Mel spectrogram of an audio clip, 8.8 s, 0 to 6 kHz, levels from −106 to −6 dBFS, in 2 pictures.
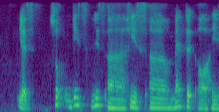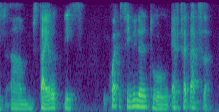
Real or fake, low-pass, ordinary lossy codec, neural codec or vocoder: fake; 5.4 kHz; none; codec, 16 kHz, 1.1 kbps, Voila-Tokenizer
